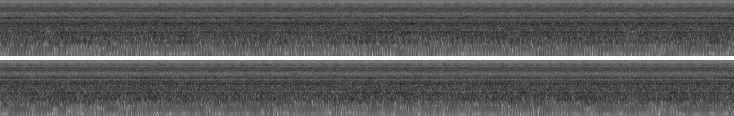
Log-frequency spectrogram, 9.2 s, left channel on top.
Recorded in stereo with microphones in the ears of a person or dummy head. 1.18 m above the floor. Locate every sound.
0.0 s an engine running: 45° right (ahead or behind), 1.0 m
